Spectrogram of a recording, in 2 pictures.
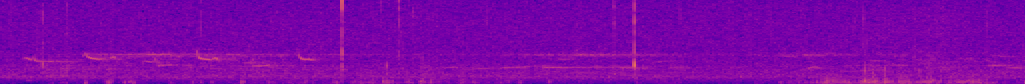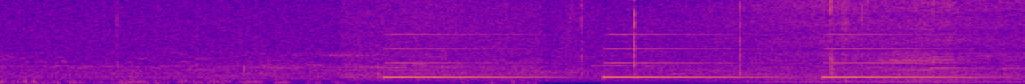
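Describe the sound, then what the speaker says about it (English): A railway level crossing bell activates for a Rhaetian Railway train, ringing in three loud, evenly spaced bursts after a stretch of wind and faint outdoor ambience. "The ringing here is the crossing activating for the next RhB train."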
